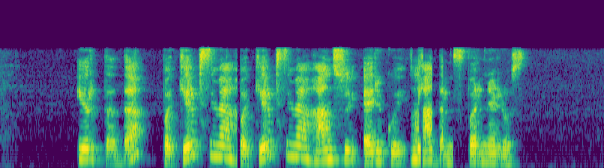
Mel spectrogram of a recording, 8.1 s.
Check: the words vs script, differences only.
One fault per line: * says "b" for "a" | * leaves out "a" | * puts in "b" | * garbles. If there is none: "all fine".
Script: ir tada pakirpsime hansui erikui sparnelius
* puts in "pakirpsime"
* garbles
